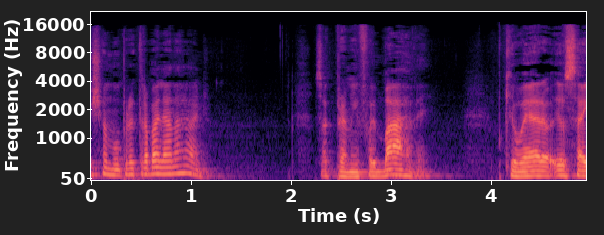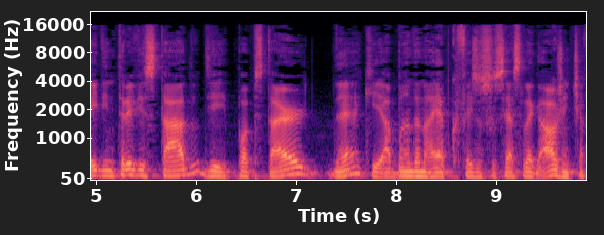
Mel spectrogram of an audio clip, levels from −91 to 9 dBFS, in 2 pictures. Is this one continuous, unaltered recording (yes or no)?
yes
